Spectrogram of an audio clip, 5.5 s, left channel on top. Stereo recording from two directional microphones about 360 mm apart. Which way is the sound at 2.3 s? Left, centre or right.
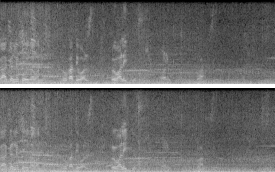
Centre.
